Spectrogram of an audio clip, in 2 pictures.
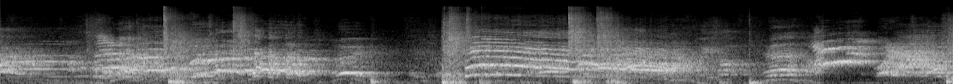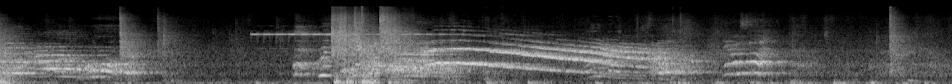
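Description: Kendo fencers shout drawn-out battle cries in a large echoing hall.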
